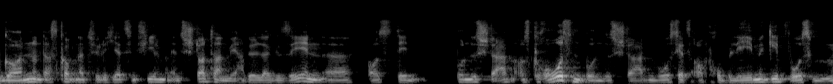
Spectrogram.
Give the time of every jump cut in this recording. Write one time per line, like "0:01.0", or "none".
0:01.6
0:02.4
0:03.6
0:07.1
